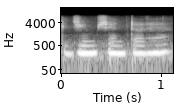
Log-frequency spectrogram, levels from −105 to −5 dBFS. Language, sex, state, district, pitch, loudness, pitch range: Hindi, female, Jharkhand, Ranchi, 235 Hz, -12 LUFS, 235-245 Hz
